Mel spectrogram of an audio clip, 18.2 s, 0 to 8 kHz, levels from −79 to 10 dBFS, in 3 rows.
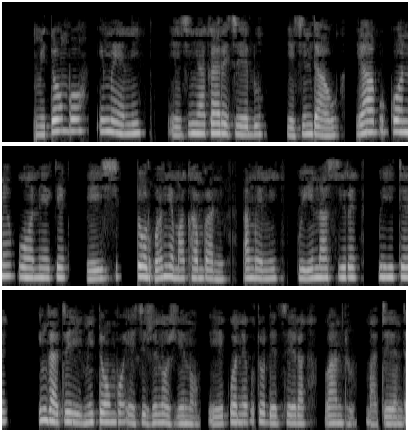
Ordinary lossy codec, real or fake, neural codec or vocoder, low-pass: MP3, 24 kbps; fake; codec, 16 kHz in and 24 kHz out, 2.2 kbps, FireRedTTS-2 codec; 7.2 kHz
